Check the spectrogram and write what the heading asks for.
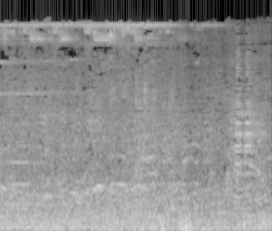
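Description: Outdoor street crowd: many people talking at once over steady traffic noise, with a short vehicle horn toot about three and a half seconds in.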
